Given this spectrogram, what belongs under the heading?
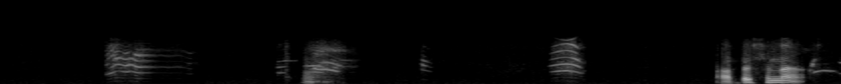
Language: Santali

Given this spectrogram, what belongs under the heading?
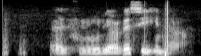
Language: Kabyle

